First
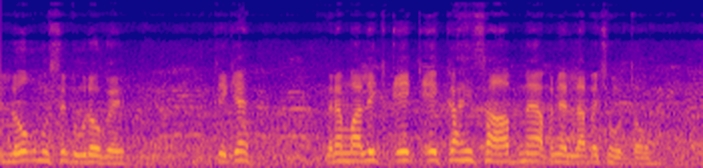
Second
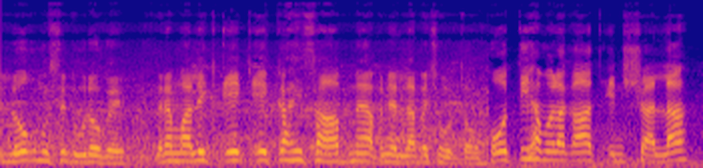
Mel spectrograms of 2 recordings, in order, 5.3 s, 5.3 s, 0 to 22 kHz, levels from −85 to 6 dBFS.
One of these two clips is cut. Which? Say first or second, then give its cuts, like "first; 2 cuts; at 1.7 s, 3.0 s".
second; 2 cuts; at 1.0 s, 3.6 s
